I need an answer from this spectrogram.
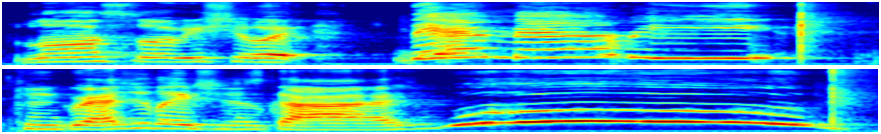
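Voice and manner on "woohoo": high, loud whoop; joyful high whoop; cheering. Real, not acted. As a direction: celebrate them out loud. Cheering the newlyweds.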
